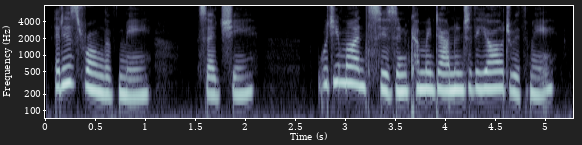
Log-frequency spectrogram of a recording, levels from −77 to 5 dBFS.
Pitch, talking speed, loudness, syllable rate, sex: 235 Hz, 205 wpm, -18 LUFS, 5.3 syllables/s, female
